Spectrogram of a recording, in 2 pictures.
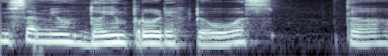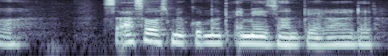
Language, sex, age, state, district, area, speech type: Kashmiri, male, 30-45, Jammu and Kashmir, Ganderbal, rural, spontaneous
